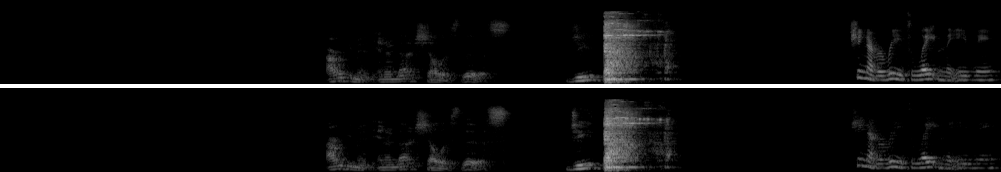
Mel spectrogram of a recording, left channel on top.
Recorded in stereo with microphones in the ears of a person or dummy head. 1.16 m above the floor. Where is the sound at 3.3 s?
10° left (ahead or behind), 2.0 m; by 5.9 s 55° right (ahead or behind), 1.0 m.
